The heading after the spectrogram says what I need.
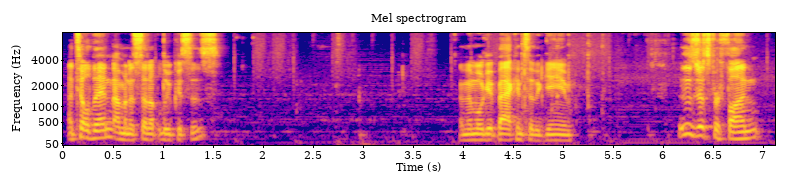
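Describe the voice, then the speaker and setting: A man's voice: medium pitch, lively intonation, normal speed, faint music behind. A man hosting a live stream, chatting casually with his viewers.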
